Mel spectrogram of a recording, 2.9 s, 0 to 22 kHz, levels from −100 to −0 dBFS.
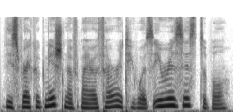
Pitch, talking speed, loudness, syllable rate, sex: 185 Hz, 145 wpm, -16 LUFS, 6.2 syllables/s, female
